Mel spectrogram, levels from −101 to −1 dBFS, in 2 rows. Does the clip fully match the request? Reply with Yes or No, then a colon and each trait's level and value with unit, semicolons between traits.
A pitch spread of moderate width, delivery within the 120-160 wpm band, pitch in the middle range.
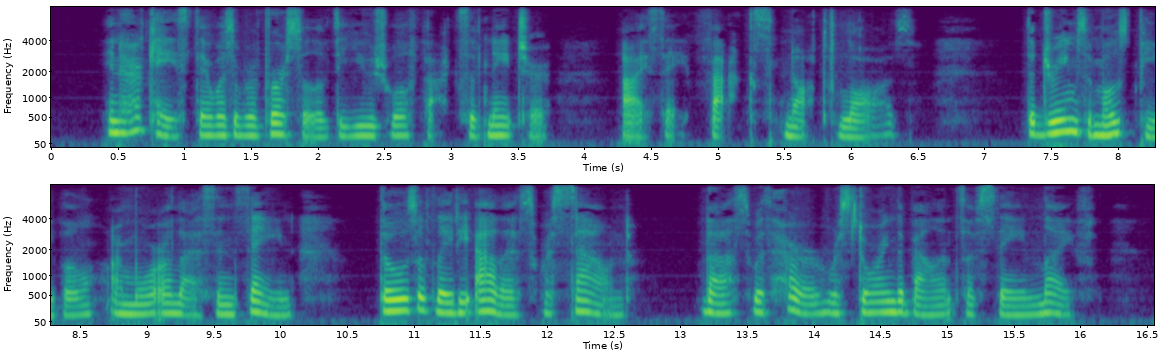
Yes: average, 3.3 semitones; average, 155 wpm; medium, 170 Hz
